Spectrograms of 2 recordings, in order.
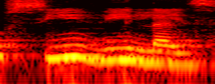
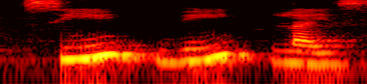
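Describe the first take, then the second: First: Said in the usual way. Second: "सी वी लाइज" slowly, in three separated beats; syllable by syllable. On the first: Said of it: "transcription यदि हम देखें". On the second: Shown as a demonstration. Teacher has students count vowel sounds, "सी वी लाइज" slowly broken into syllables. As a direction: pause after each syllable of "सी वी लाइज". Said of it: "इसमें vowel sound कितनी बार आ रही है".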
